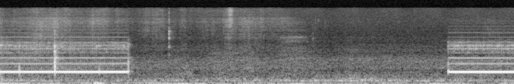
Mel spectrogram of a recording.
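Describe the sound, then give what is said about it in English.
A phone line's ringback tone purrs twice, a steady electronic burrr separated by a few seconds of quiet line hiss, sounding thin as if heard through a handset, as a telephone call rings before going to voicemail. “Well, it goes to voicemail, right? So it has to ring.”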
